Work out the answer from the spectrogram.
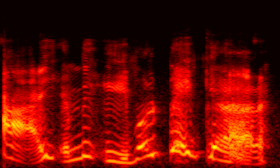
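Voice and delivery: high, slow, swooping villain voice; evil banker. Acted. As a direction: draw out a hammed-up evil banker. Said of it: "Imagine he talked like that".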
